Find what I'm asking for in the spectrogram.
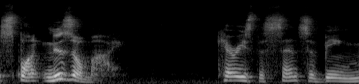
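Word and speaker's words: splunknizomai (σπλαγχνίζομαι): And that Greek word can be pronounced splunknizomai. Splunknizomai.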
